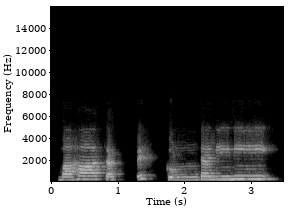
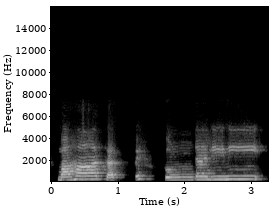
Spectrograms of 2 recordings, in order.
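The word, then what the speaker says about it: महाशक्तिः कुण्डलिनी: So when we are pronouncing this together, Mahasaktih Kundalini, so it is like half visarga. Mahasaktih Kundalini.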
